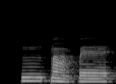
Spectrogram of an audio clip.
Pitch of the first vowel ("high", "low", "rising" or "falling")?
high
